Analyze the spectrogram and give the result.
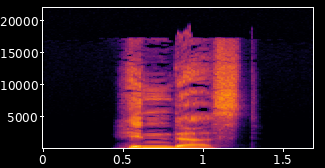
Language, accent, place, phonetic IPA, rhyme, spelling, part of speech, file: German, Germany, Berlin, [ˈhɪndɐst], -ɪndɐst, hinderst, verb, De-hinderst.ogg
- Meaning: second-person singular present of hindern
